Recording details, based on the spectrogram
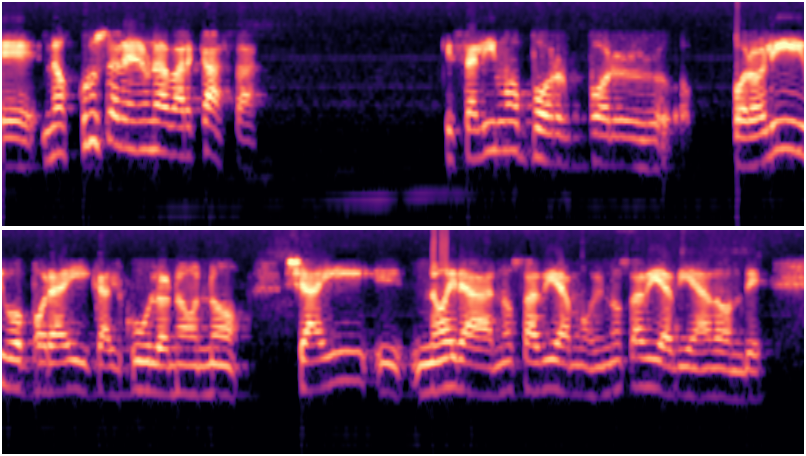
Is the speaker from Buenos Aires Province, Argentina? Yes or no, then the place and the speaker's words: yes; Zárate, Buenos Aires Province, Argentina; yo soy oriunda de Zárate, Zárate y Campana, estamos ahí a un paso.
